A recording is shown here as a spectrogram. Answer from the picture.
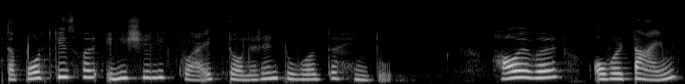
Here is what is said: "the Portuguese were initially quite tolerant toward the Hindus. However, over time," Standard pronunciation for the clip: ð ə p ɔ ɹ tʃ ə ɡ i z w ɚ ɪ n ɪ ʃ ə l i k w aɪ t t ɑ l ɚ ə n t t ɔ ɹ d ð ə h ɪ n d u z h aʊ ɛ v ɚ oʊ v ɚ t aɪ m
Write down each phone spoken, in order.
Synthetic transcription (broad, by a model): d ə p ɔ ɹ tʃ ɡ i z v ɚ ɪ n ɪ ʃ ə l i k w aɪ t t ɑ l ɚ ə n t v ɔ ɹ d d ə h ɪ n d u h aʊ ɛ v ɚ oʊ v ɚ t aɪ m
